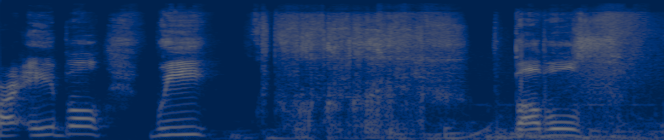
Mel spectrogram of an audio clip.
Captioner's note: vocalizes bubbles percolating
